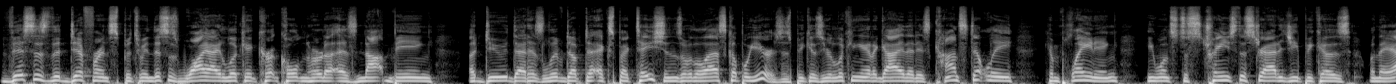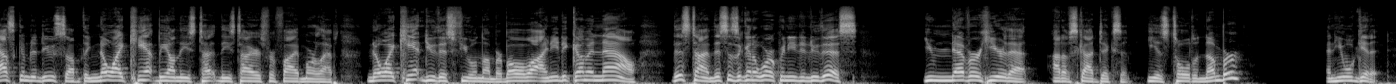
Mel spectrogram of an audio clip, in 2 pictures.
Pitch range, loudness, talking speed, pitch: 150-180 Hz, -16 LUFS, 245 wpm, 165 Hz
